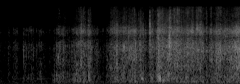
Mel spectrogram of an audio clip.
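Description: Close rustling and crinkling of material being handled, louder from about a second in.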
